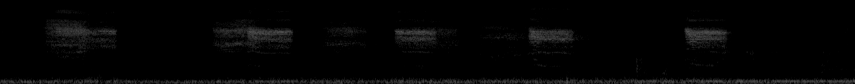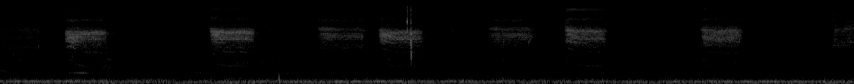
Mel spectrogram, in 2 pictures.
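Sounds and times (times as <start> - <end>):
harsh bird alarm calls: 0.4 - 1.4, 2.1 - 6.1, 6.8 - 7.4, 8.4 - 9.9, 10.5 - 14.8, 15.5 - 16.2, 16.8 - 17.0.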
